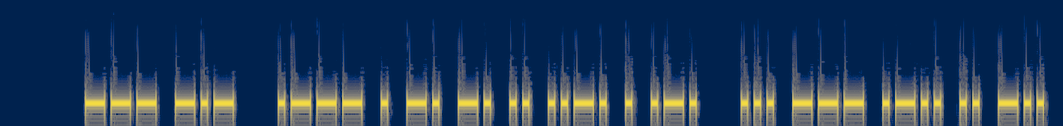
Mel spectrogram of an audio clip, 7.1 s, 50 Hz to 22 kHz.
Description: Morse code, heard as a keyed tone, about 27 wpm, 700 Hz. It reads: OK JENNIFER SOLID
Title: Practice QSO - Exchange 3 - More Info - 28wpm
